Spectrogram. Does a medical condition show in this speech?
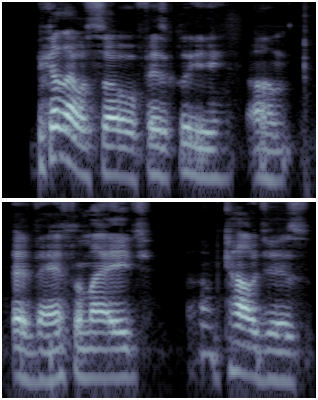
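Yes: ALS.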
